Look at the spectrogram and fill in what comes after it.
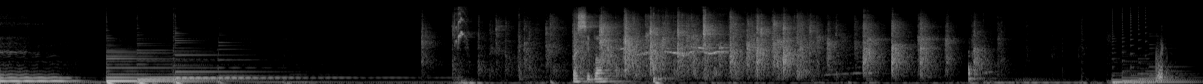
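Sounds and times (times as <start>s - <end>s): audience applause: 4.2s - 10.6s.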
